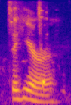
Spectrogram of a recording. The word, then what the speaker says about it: Tahirah: Tahira.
